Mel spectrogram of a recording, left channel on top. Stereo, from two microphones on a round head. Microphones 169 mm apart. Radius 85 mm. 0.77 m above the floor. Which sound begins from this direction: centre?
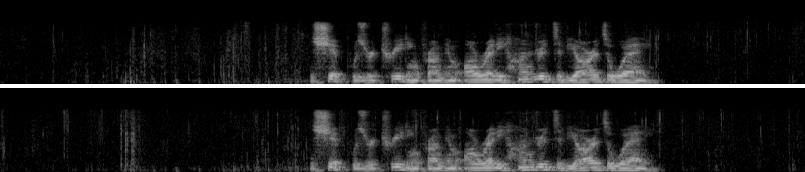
A man speaking, at 3.1 s.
